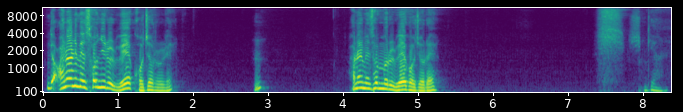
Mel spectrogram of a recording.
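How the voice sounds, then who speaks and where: A man preaching a conversational sermon as pastor, teasing the congregation with quick rhetorical questions. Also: a little high, big pitch swings.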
